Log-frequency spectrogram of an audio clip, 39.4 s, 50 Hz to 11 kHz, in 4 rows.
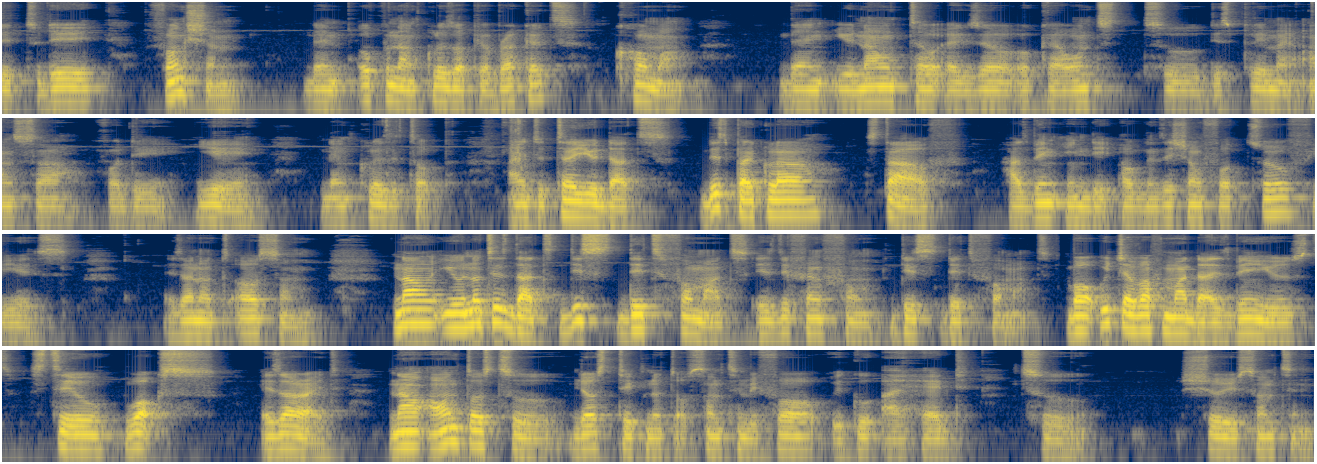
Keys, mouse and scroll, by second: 0.7-2.2 typing, 3.7 shift+9, 3.9 shift+0, 5.4 ,, 8.7 shift+', 9.7 y, 10.8 shift+', 12.5 shift+0, 13.8 Return, 25.5 click, 26.6 click, 28.8 click, 29.3 click, 31.5 click, 32.7 click.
